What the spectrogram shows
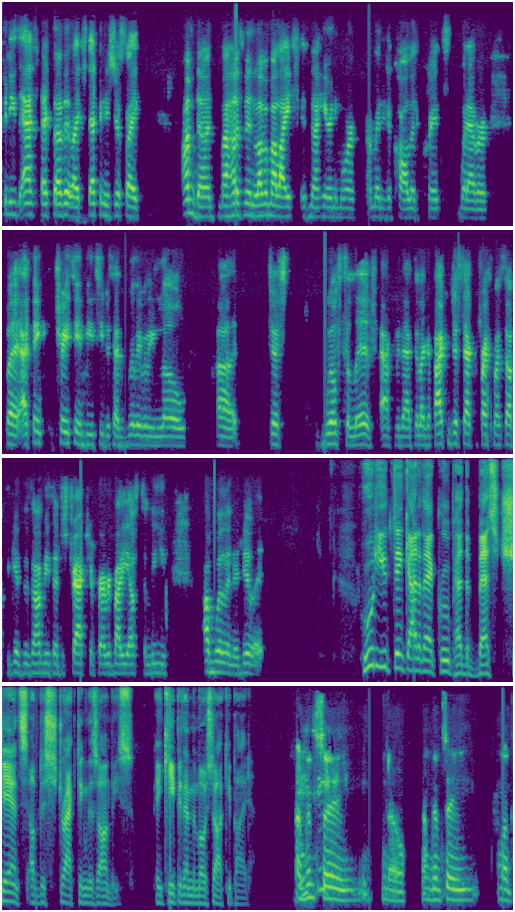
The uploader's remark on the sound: Recorded via FB Live on Dec 6, 2023.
